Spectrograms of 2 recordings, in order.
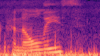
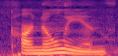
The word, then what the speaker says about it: Carniolan: which are they they're cannolis is that carnolians not cannolis i think that's an italian dish isn't it carnolians is that right here we go i guess i was so excited i didn't even pronounce it right myself it's called car nolan so i know that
